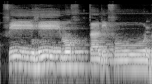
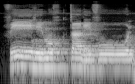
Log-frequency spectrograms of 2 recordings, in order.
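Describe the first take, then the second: First: The vowel in 'hi' is drawn out long. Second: The vowel in 'hi' is short. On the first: The speaker calls it wrong. "Jadi jangan dibaca ... Hi-nya itu pendek saja ya" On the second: The speaker calls it right. "hi-nya ini pendek"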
